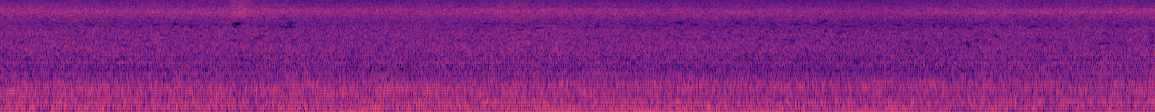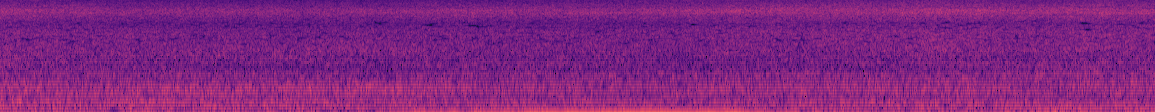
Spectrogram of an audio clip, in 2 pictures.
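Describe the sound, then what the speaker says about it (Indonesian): Heavy rain pours steadily on the Jakarta-Cikampek toll road, a dense, even hiss filling the whole clip, with a low vehicle engine rumble underneath and no talking. "Hujannya lumayan deras"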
